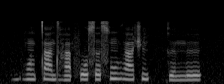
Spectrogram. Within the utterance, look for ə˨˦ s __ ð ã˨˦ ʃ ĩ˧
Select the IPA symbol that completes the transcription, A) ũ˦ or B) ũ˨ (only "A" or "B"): A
